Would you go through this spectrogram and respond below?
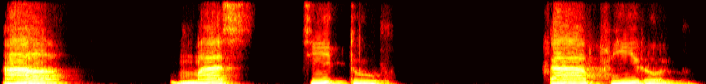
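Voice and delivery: very slow, word by word; slow dictation. Shown as a demonstration. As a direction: spell it out slowly for writing. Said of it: "Ini pelan-pelan aja ya".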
